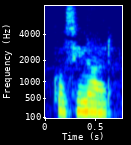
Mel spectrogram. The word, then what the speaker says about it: cocinar: And to make the verb, you can just stick an R on cocina and you get cocinar. Cocinar, with the accent on the end.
